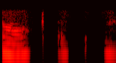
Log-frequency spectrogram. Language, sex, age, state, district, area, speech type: Malayalam, female, 18-30, Kerala, Wayanad, rural, conversation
